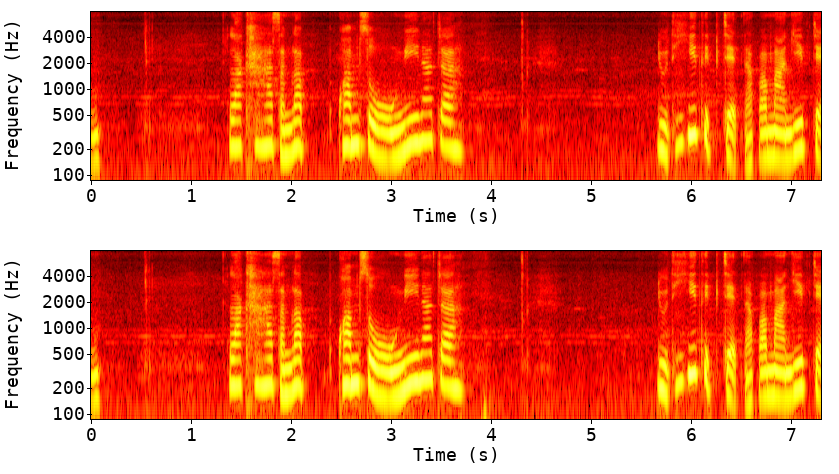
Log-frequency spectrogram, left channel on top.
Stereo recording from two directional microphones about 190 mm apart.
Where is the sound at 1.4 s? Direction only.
5° right (ahead or behind).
